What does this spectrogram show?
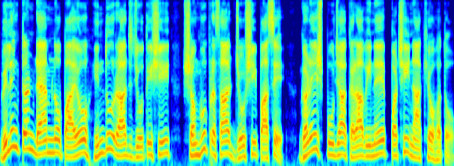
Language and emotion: Gujarati, neutral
